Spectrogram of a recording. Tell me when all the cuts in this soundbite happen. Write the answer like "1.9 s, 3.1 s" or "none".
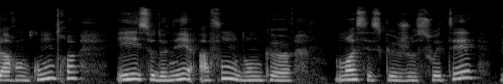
none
